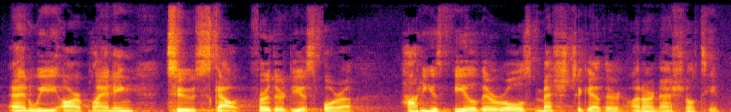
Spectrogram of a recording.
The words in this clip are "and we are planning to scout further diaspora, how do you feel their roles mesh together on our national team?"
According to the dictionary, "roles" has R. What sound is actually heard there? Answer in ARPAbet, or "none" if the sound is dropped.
R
